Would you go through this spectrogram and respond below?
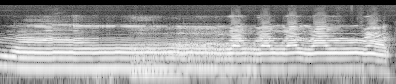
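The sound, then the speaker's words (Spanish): A cow moos in one long, loud, drawn-out call lasting about five seconds, steady in pitch with a slight waver, with no other sounds around it. “Te podés calmar. Es una vaca.”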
